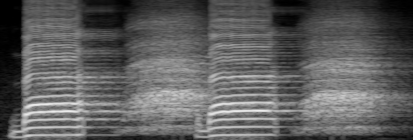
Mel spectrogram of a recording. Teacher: না, ঠোঁট ধরবেন, মিলাবেন আর ছাড়বেন। বা বা, ভিজা অংশ থেকে ঠোঁটের বা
